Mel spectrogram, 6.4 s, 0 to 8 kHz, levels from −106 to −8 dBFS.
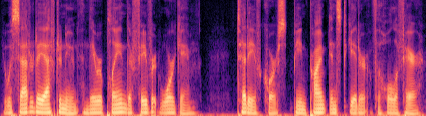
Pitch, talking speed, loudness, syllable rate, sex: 90 Hz, 205 wpm, -19 LUFS, 6.9 syllables/s, male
